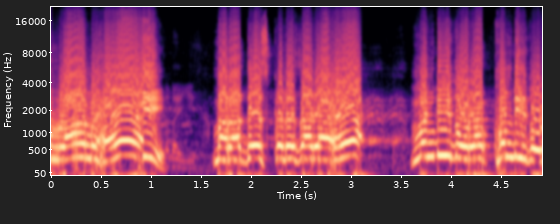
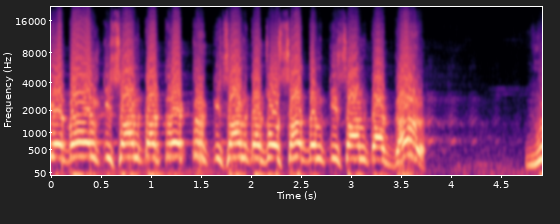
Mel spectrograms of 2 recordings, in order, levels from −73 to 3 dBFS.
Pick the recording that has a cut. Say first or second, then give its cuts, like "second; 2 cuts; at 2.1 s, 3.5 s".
first; 1 cut; at 0.9 s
